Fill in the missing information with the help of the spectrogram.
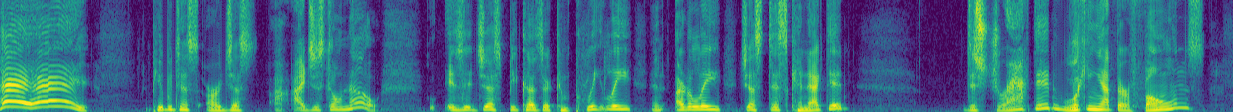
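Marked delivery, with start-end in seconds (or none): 0.0-0.9 very high, loud shouted yell. Retelling yelling at cars blowing past a stopped bus: retelling a yell. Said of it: "I'm yelling".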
